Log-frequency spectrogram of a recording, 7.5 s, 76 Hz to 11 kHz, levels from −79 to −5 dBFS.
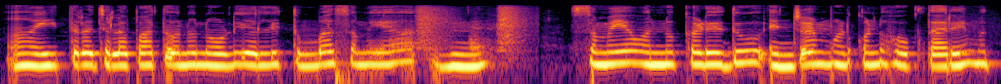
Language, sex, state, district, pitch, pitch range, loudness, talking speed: Kannada, female, Karnataka, Belgaum, 240 Hz, 230-250 Hz, -12 LUFS, 135 wpm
